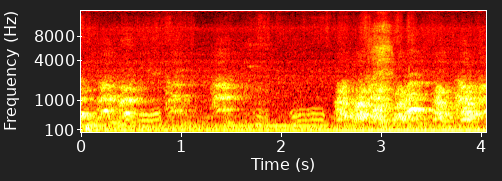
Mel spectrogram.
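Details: Phoebe, a six-week-old female Dutch shepherd puppy, doing her first bite work test. Irregular short, high yappy barks and yips come in bursts, louder toward the end, over a steady low hum with people's voices mixed in.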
